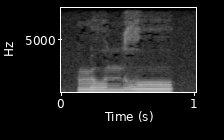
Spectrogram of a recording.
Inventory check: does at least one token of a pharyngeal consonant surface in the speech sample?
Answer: no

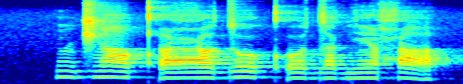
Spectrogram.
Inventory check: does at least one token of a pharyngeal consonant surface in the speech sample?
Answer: yes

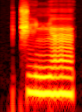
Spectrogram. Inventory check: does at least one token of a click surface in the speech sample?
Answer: no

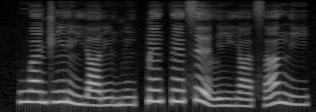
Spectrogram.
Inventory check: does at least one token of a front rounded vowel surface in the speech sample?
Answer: no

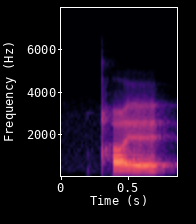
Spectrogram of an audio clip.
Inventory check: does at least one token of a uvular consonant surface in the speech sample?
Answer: yes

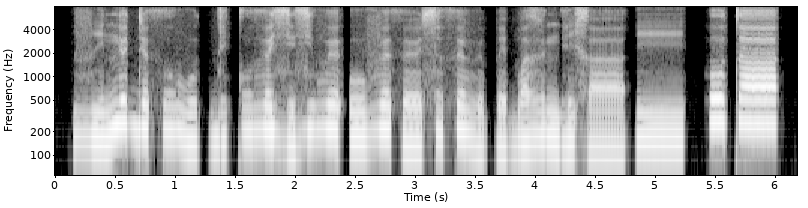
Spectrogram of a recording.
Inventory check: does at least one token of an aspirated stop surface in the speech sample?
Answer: no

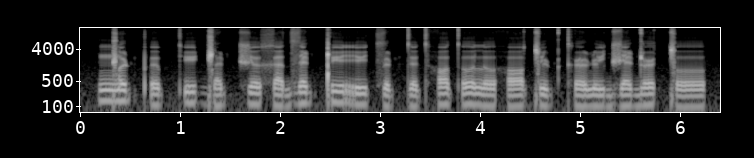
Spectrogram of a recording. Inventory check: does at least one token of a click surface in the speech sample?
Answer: yes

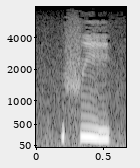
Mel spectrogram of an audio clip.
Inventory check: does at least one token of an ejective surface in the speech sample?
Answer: no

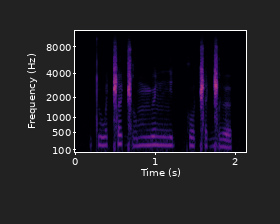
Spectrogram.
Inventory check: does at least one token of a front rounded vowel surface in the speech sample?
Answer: yes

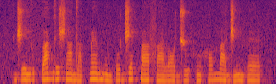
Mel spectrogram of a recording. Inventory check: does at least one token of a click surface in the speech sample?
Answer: no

